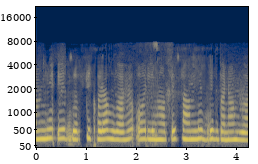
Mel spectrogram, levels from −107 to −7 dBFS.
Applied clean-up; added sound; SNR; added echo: neural mask model Resemble Enhance denoiser.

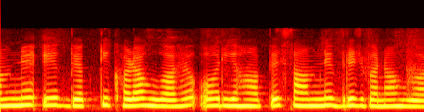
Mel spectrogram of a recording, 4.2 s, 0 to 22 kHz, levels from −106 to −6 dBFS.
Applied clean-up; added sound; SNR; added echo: none; none; none; none.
